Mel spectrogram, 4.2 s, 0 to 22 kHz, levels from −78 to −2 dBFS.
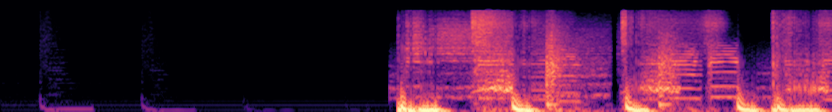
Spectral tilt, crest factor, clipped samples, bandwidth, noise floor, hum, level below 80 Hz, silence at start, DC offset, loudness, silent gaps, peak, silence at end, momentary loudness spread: -4 dB/octave; 12 dB; under 0.1%; 16 kHz; -70 dBFS; none; -18 dBFS; 2 s; under 0.1%; -15 LUFS; none; -4 dBFS; 0 s; 5 LU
